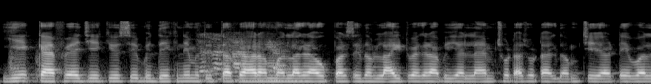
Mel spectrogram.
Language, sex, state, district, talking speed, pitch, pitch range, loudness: Hindi, male, Chandigarh, Chandigarh, 240 wpm, 140 Hz, 135-145 Hz, -17 LUFS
